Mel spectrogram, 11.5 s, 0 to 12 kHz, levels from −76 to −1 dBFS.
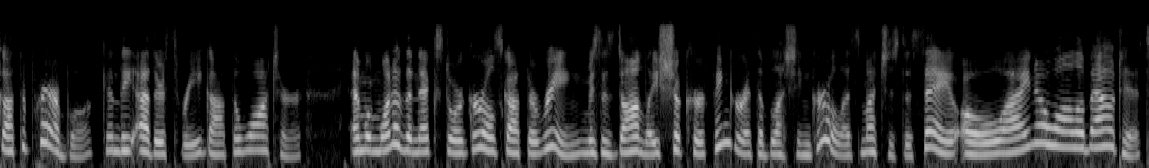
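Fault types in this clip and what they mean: No fault types are present in this clip.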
